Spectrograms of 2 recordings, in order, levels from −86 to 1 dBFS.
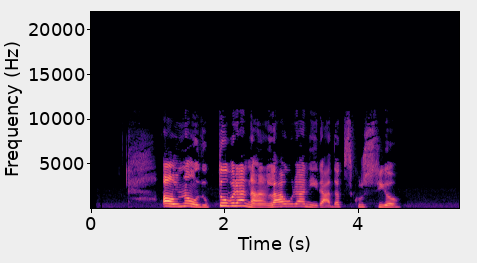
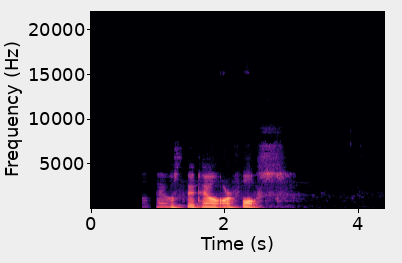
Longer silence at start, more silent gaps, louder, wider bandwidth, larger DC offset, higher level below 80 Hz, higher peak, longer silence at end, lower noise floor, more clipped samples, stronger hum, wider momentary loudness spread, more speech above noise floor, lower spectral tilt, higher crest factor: second, 0.55 s vs 1 s; neither; second, -22 LUFS vs -19 LUFS; first, 11.5 kHz vs 7.4 kHz; neither; second, -80 dBFS vs -68 dBFS; about the same, -2 dBFS vs -2 dBFS; second, 0.9 s vs 1.55 s; second, -63 dBFS vs -75 dBFS; neither; neither; second, 18 LU vs 21 LU; second, 41 dB vs 56 dB; second, -3.5 dB/octave vs -8 dB/octave; about the same, 22 dB vs 20 dB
